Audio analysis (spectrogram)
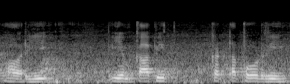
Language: Garhwali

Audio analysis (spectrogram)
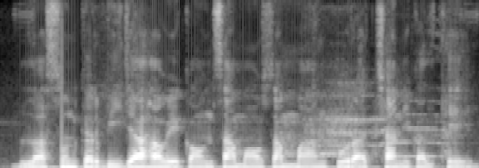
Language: Chhattisgarhi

